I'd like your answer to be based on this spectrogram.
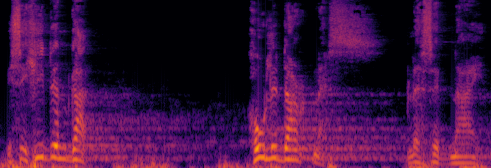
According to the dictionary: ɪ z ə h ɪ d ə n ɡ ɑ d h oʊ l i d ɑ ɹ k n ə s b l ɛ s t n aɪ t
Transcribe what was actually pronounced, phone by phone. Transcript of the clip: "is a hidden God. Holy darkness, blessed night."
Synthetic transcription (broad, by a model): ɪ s ə h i d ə n ɡ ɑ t h oʊ l i d ɑ ɹ k n ə s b l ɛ s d n aɪ t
